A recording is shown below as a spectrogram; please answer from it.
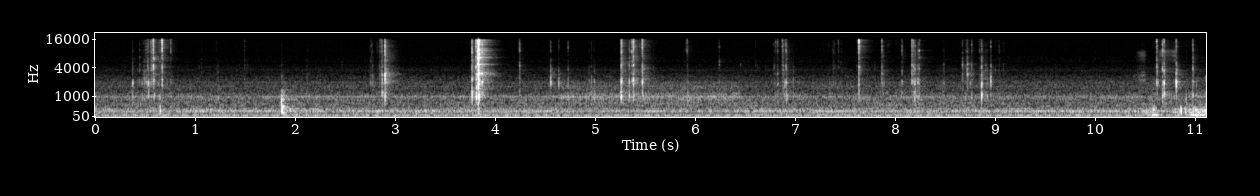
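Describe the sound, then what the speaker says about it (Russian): Gun bolt being racked and worked, a series of faint sharp metallic clicks and snaps spaced irregularly over quiet room tone. "Затвор у него передергивается."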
